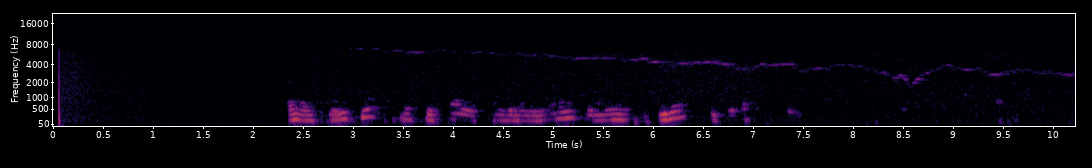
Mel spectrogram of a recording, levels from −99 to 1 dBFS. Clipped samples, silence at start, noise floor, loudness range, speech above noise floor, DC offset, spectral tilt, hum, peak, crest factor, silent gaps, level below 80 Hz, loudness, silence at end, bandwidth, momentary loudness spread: under 0.1%; 0.05 s; -87 dBFS; 3 LU; 27 dB; under 0.1%; -6.5 dB/octave; none; -38 dBFS; 24 dB; none; under -90 dBFS; -61 LUFS; 0 s; 16.5 kHz; 13 LU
